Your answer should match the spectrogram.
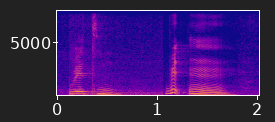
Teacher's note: in many accents of english t is replaced by a glottal stop when it occurs before an alveolar nasal in the same word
